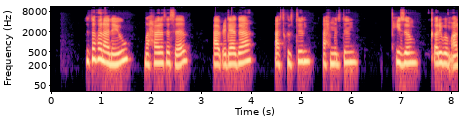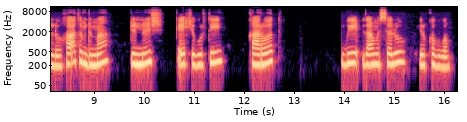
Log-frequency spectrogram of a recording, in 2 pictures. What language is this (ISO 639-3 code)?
tir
